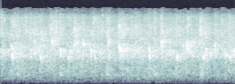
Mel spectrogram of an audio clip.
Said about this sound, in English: And yes, let's clap for that.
